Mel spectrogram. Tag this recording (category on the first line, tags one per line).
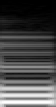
Instrument samples > String
arpeggio
cheap
design
guitar
sound
stratocaster
tone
